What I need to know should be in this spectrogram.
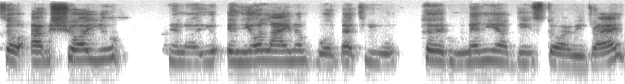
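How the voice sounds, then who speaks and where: The voice is somewhat breathy with a dark, mellow tone, ordinary pitch variation and a fairly slow pace. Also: woman, fairly high pitch for a woman. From Trinidad and Tobago. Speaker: talk show host. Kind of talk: interview.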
